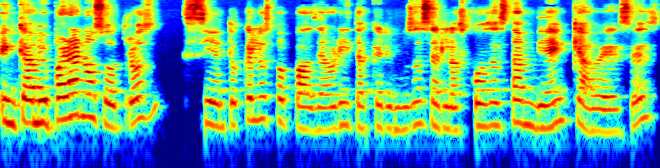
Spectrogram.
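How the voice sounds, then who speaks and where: A woman's fairly high voice at a fairly quick pace, with ordinary pitch variation and a quiet background. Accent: Colombian. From Colombia, Bogotá. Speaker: children's book author. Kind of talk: podcast interview.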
